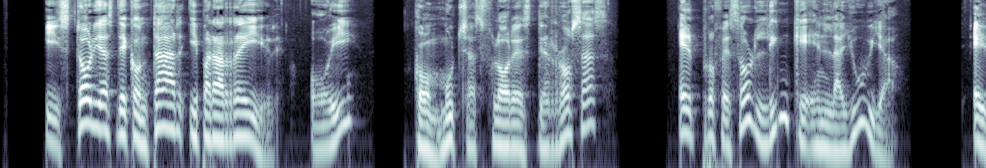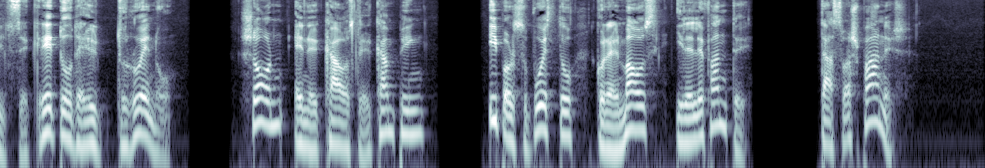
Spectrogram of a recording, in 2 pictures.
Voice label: Spanische Off Stimme; Sendung mit der Maus

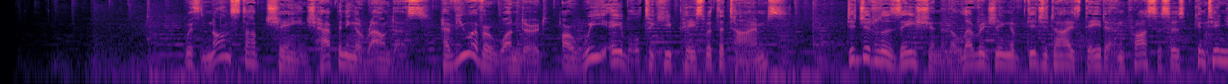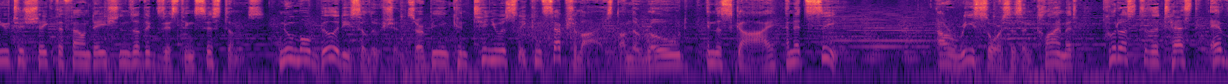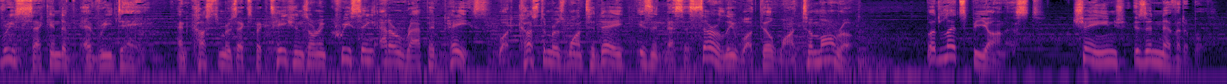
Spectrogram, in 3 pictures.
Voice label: US Englisch Willkommensvideo Messe

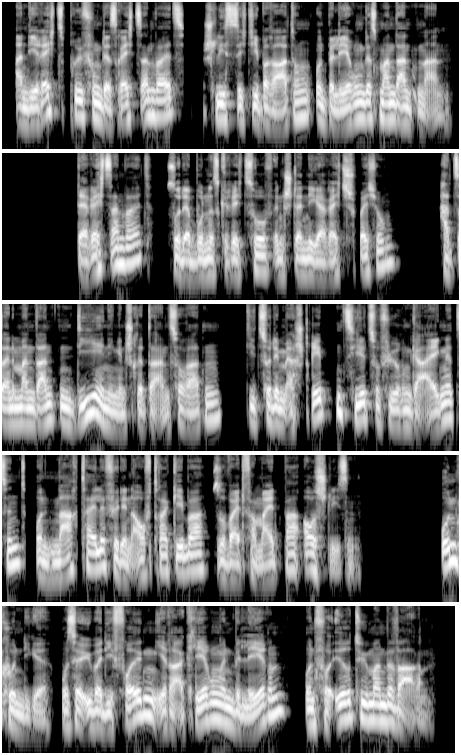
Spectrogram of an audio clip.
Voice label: E-Learning; Anwaltsrecht

